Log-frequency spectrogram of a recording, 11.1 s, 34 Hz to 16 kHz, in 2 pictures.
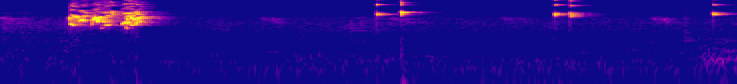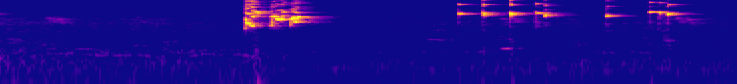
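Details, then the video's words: Green Fischer's lovebird chirps: a dense scratchy burst opens, followed by spaced short piping notes, another harsh burst, then a quick series of clipped high notes at the close. "10 Charming Variations of Lovebird Chirping Sounds"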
